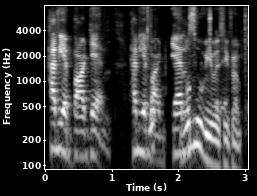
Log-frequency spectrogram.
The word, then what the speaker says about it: Javier Bardem: Javier, excuse me, I said his name wrong. Javier Bardem.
